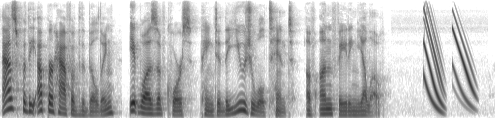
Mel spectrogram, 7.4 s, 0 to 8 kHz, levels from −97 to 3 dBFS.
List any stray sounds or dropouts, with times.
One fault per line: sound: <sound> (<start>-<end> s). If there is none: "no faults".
sound: chirp (6.4-7.2 s)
